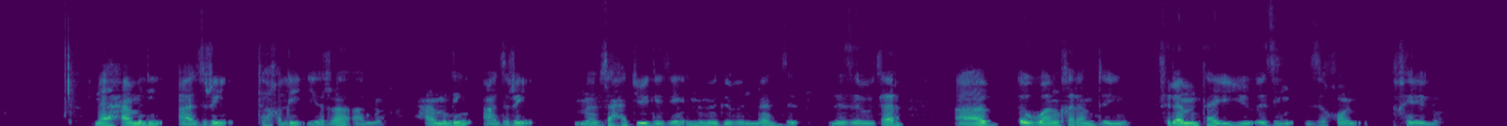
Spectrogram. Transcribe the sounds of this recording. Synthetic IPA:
najħamliʔazɾit̪ʰɐxlijɪɾːaa̰lːo | ħamliʔazɾi | mɐβzaħt̪ʰɨjuɡize̞nɨmɨɡβɨnːɐ | zɐzɐwt̪ʰɐɾ | ʔaβʔɨwankʰɐɾɐmt̪ʰɨjːu | sɨlɐmɨnt̪ʰajɨjːuʔɨzizɨxon | xɨʔɨlu

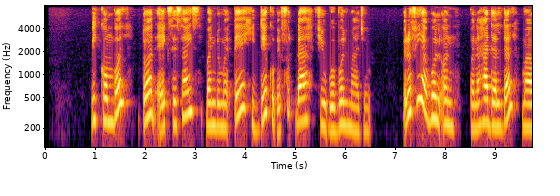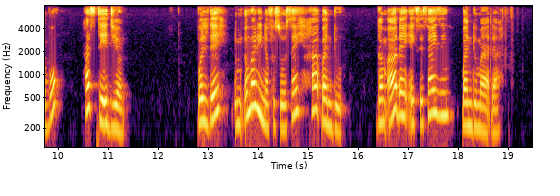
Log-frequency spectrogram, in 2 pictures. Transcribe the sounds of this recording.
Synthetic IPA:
ɓikːɔmbɔl | ɗɔwaɗa̰ɛksɛsajsɓandumaɓɛhidːɛkɔɓɛfuɗːafiwɡɔbɔlmad͡ʒum | ɓɛɗɔfijabɔlʔɔn | b̥anaɦadaldalmabɔ | hastadiɔn | bɔldɛjɗumɗɔmaɾinafusɔsajhaɓandu | ŋɡamʔa̰waɗajʔɛ̰ksɛsajziŋ | ɓandumaɗa

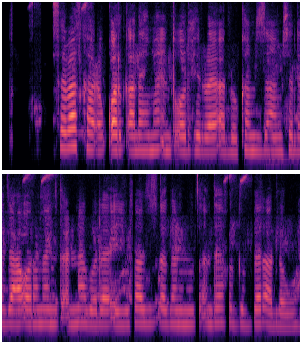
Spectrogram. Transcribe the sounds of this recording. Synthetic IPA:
sɐβat̪kʰaβʕʊkʷʼaɾkʼalajmajɨnt̪ʰɨχʼod̪ħjɪɾajalːɐwukʰɐmzizɐʔamɨsɐlzaʕaβʔoɾomjanɨt̪ʼɨ̰ʕɨnːaɡod̪aʔɨjːukʰaβzɨt͡sʼɐɡɐnɨmut͡sʼaɨnt̪ʰajxɨɡɨbːɐɾalːɐwo

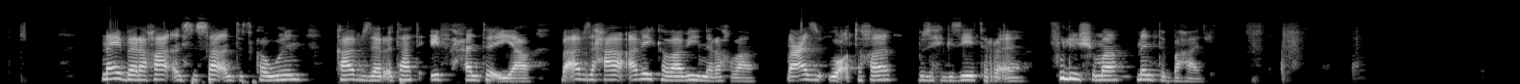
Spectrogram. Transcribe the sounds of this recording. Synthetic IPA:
najbɐɾɐxaʔɨnsɨsaɨnt̪ʰɨt̪ʰɨ̥kʰɐwːʊn | kʰaβzɐɾʔɨt̪ʰat̪ʕifħant̪ʰɨʔɨjːabɨʔaβzɨħaʔaβɐjkʰɐβaβinɨɾɐxβa | maʕazwɔ̰χʼt̪ʰɨxɐ | buzuħɡize̞t̪ʰɨɾɐ̰ʔɐ | fɨluʃɪmamɐnt̪ʰɨbːaɦal

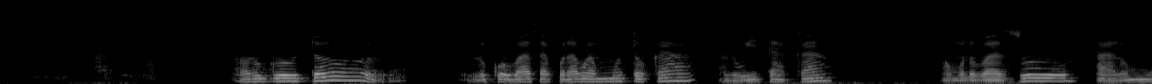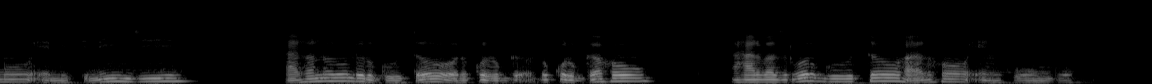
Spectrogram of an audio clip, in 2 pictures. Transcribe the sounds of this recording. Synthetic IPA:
o̰ɾuɡuːto̞ | ɾukuβasakuɾaβwamumoto̞ka | ɾwiːtaka | omuɾuβazuhaɾimue̞̰mitimiːɲɟi | haɾiho̞noɾuːnduɾuɡuːto̞ | ɾukuɾuɡaɦo̞ | aɦaɾuβazuɾwo̞ɾuɡuːto̞ɦaɾiho̞e̞̰ŋkuːŋɡu

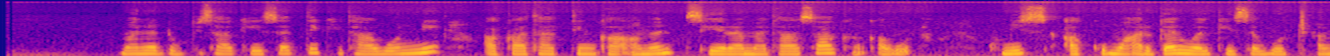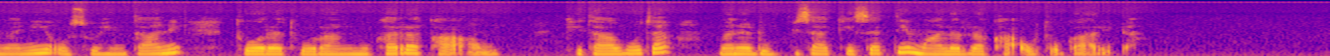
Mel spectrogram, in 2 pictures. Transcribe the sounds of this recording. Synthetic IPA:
mɐnɐd̪ʊbːɪsaːkʰe̞ːsːɐt̪ːɪkɪt̪aːbɔnːɪ | ʔɐkːaːt̪aːt̪ːɪŋka̰ːʔɐ̰mɐnse̞ːɾɐmɐt̪aːsaːkɐŋkʼɐbʊ̰ᶑɐ̥ | kʰʊnɪsʔɐkːʊmɐɐ̰ɾɡɐnwɐlkʰe̞ːsːɐbɔɾt͡ʃʼɐmɐniːʔɔsuːɦɪnt̪aːnɛ | t̪ʰo̞ːɾɐt̪ʰo̞ːɾaːnmʊkɐrːɐkʰa̰ːʔɐ̰mʊ | kʰɪt̪aːbɔt̪ɐ | mɐnɐd̪ʊbːɪsaːke̞ːsːɐt̪ːɪmaːlɐrːɐkʰa̰ːʔʊ̰t̪ʰɔɡa̰ːɾɪ̰ᶑɐ̥

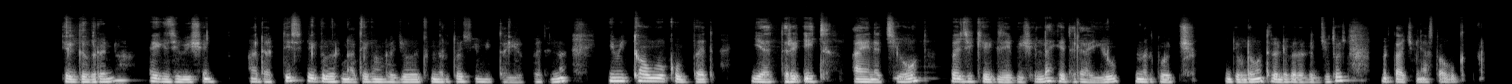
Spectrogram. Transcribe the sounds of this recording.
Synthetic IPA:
jɛɡɨβɾɨnːa | ekziβiʃɪn | ad̪ad̪̥ːisjɛɡɨβɾɨnːat̪ʰekno̞lo̞d͡ʒiwot͡ʃmɨɾt̪ʰo̞t͡ʃːjɛmːit̪ʰːajːɛb̥ːət̪ɨnːajɛmːit̪ʰːawːɔkʼubːət̪ | jɛt̪ʰɨɾʔit̪ | ajnət̪siho̞n | bəzːihkʰəekzibiʃɪnlajːɛt̪ʰələjajːumɨɾt̪ʰo̞t͡ʃː | ɨnd̪iumd̪əɡmo̞t̪ʰələlːɨkʼd̪ɨɾɨd͡ʒːɪt̪ʰo̞t͡ʃːmɨɾt̪ʰat͡ʃːɪnjast̪ʰa̰wːɔkʼɨlːəl

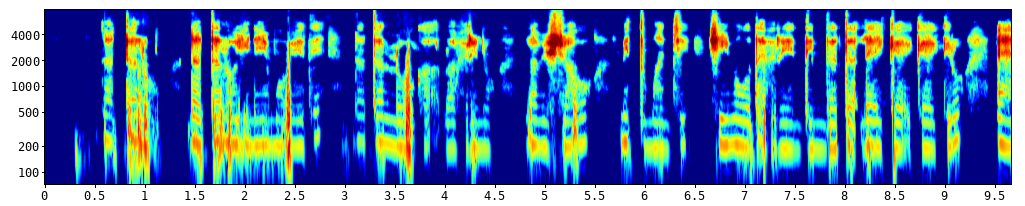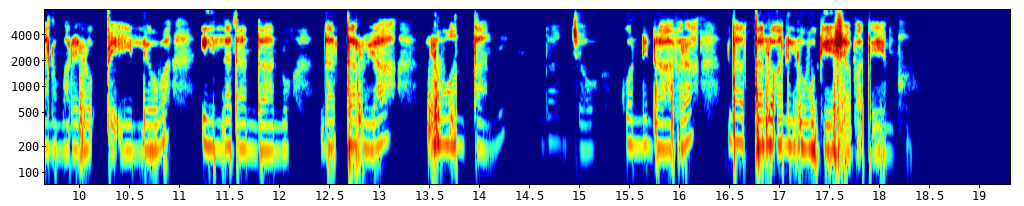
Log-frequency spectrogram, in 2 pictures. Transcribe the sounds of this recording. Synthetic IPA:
d̪ɐd̪ːɐlɔ | d̪ɐd̪ːɐlɔjɪneːmːɔbe̞ːt̪ɛd̪ɐd̪ːɐllɔka̰lɔɐfɪɾɪnɔ | lɐbɪʃːɐhɔmɪt̪ːʊmɐnt͡ʃːɪ | ʃiːmɛwɔt̪ʼːɛfɪɾeːnt̪ɪnd̪ɐd̪ːɐʔɛɪkːɪjɐɪ̰kːɪɐɪkːɪɾɔɛjɐnɔmɐɾɛlɔpʼːɛʔiːlːɛjɔwɐʔiːlːɐd̪ɐnd̪aːnːɔd̪ɐd̪ːɐlʊjaːlʊwɔnt̪ːɐnːɪ | d̪ɐnt͡ʃːɐwɔ | kɔnːɪd̪aːfɪɾɐd̪ɐd̪ːɐlɔʔɐnɪlɔwɔɡe̞ːʃːɐbɐ̰t̪ʼe̞ːmːɐ̥

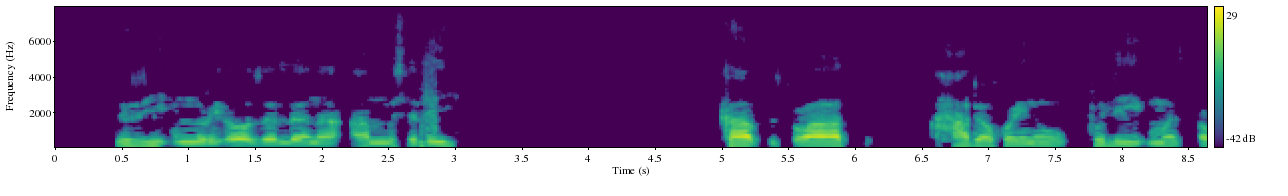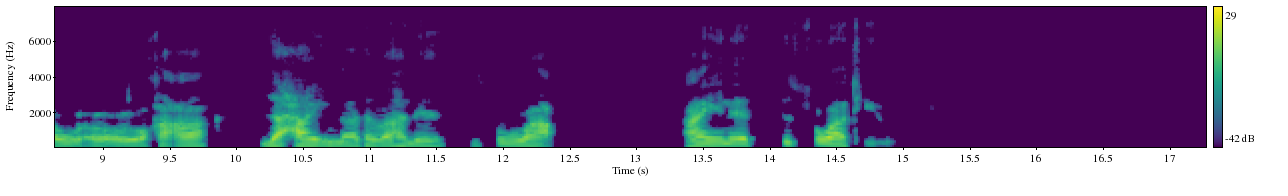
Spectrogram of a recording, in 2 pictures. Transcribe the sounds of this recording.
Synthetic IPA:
ʔɨziʔɨnːɨɾiʔo̞zɐlːɐnaʔaβmɨsli | kʰaβɨt͡sʼwat̪̚ | ħad̪ɐkʰo̞jnufɨlimɐt͡sʼɐwːʕuʔukʰɐ̰ʕʔa | lɐħajɨnːat̪ʰɐβahlɐzɨt͡sʼɨwːaʔʼ | ʕajnɐt̪̚ɨt͡sʼuwat̪ʰɨjːu

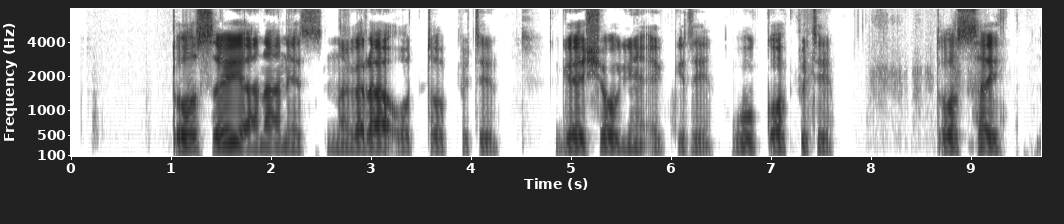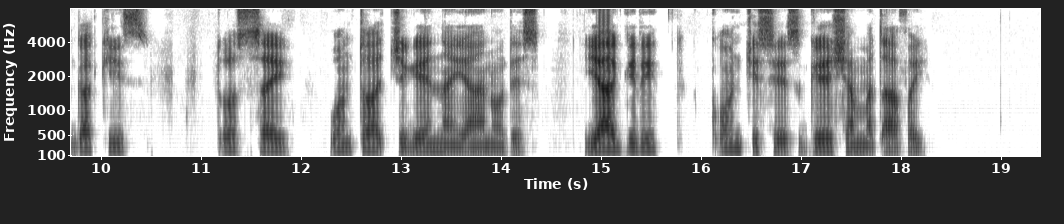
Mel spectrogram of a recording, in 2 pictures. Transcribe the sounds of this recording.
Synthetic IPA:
t̪ʼo̞ːsːɐjjaːnaːneːsnɐɡɐɾaːʔot̪ːɔːpːɪt̪ɛ | ɡe̞ːʃːɐwɔɡɪnɛ̰kʼːɪt̪ɛ | wuːkʼːɔpːɪt̪ɛ | t̪ʼo̞ːsːɐj | ɡɐkʰːiːs | t̪ʼo̞ːsːɐj | wʔɔnt̪ːɔɐt͡ʃʼːɪɡe̞ːnːɐjaːnoːd̪es | jaːɡɪd̪ɪ | kʼɔnt͡ʃʼːɪseːsɡe̞ːʃːɐmɐt̪ʼaːfɐj

